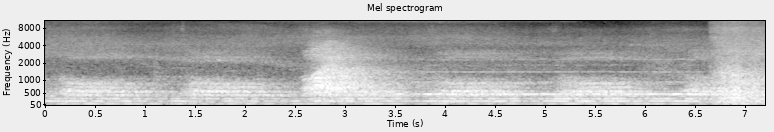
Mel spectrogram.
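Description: Male voice choir of former coal miners holding a steady, low, wordless drone in several voices, vocalising the sounds of a coal mine. A loud breathy hiss cuts in about three seconds in and again near the end.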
